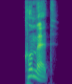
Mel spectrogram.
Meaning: horsecollar
- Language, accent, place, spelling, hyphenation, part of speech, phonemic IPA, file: German, Germany, Berlin, Kummet, Kum‧met, noun, /ˈkʊmət/, De-Kummet.ogg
